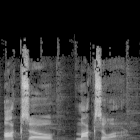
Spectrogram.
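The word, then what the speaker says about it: Aoxomoxoa: It's pronounced Oksa-moksa.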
